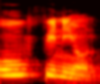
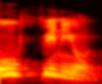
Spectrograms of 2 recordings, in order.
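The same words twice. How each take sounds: Both takes have the same delivery.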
